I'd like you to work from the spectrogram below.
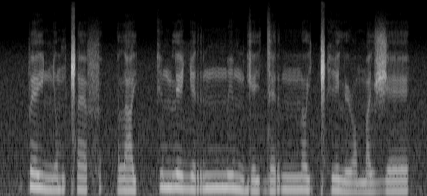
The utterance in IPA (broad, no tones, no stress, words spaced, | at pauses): pejɲɤmǁɛf | lajkːimlʲɛʎir mːimɡʲej dernːɤj ǁʰilʲɹɔmalʲ ʒe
